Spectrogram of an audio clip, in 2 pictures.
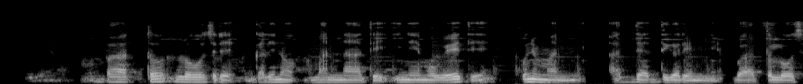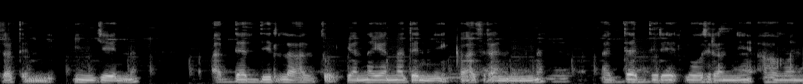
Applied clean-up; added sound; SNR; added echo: neural separator model SepFormer DNS4.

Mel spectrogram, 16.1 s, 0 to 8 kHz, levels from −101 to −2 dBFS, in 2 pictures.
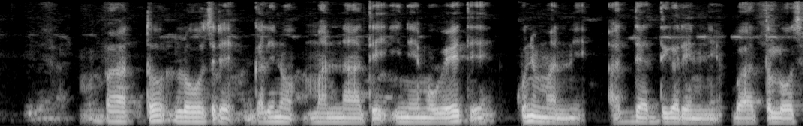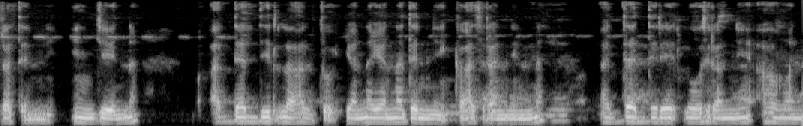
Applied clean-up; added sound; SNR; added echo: none; none; none; none.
